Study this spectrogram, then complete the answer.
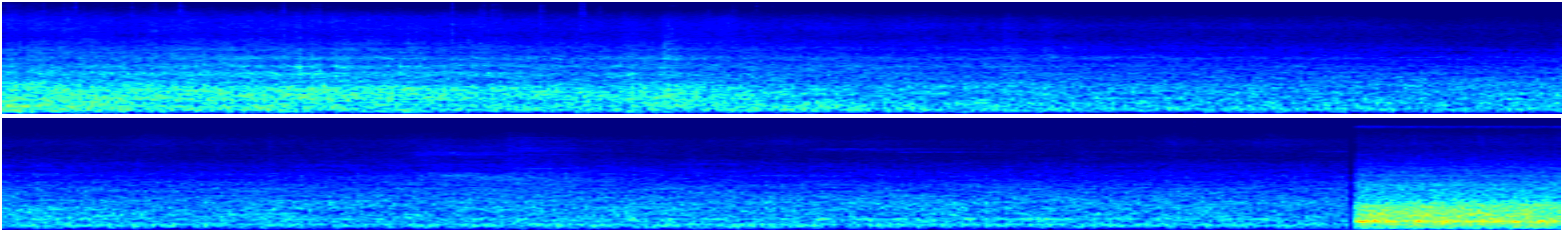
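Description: A train rumbles along the tracks, slowly fading into the distance.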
